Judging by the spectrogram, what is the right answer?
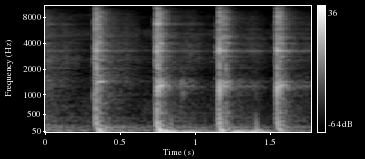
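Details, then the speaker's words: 1954 IHC Metro van front wheel bearing race being driven in with a socket: four sharp metallic taps about 0.4 s apart, the later ones ringing higher and more solid as the race bottoms out fully seated in the hub. "You hear it when it changed tone? That means she got home right there."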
